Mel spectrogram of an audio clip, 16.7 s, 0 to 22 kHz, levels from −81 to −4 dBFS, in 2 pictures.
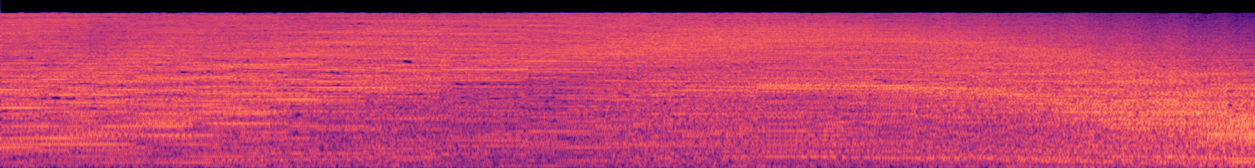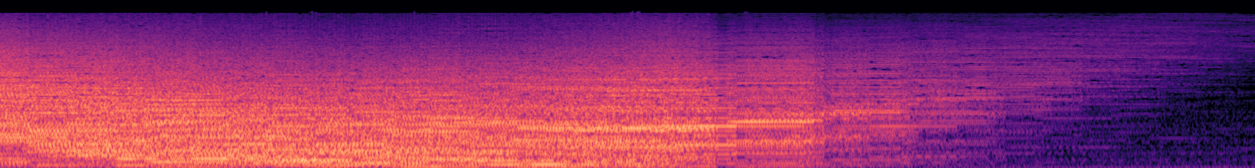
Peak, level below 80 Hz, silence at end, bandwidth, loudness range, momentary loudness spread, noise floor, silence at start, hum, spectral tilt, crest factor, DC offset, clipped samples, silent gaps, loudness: -4 dBFS; -36 dBFS; 0.85 s; 16 kHz; 8 LU; 10 LU; -44 dBFS; 0 s; none; -1.5 dB/octave; 12 dB; under 0.1%; under 0.1%; none; -13 LUFS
